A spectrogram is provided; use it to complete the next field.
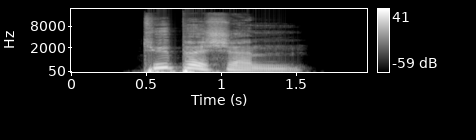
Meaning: strong dative masculine/neuter singular of typisch
- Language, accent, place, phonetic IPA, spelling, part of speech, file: German, Germany, Berlin, [ˈtyːpɪʃm̩], typischem, adjective, De-typischem.ogg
